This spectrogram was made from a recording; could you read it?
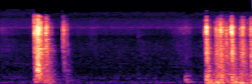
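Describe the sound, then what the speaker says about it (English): An electric key-fob lock on a toolbox drawer actuates with a short mechanical burst, a quick second click, then after a pause a longer whirring actuator sound, nearby and fairly loud. "Drawer is locked."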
